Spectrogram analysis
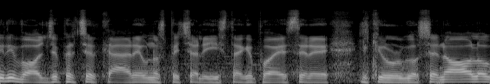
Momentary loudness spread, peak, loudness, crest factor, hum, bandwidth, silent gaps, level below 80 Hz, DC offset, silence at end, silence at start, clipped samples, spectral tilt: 5 LU; -14 dBFS; -27 LUFS; 14 dB; none; 14 kHz; none; -56 dBFS; under 0.1%; 0 s; 0 s; under 0.1%; -4 dB/octave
